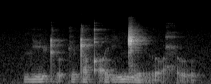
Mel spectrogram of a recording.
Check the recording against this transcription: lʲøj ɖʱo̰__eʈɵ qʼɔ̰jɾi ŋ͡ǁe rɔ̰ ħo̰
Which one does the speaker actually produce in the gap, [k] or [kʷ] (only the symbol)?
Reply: k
